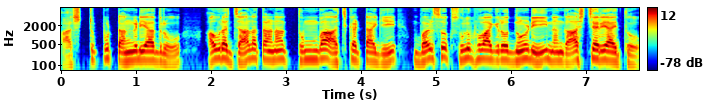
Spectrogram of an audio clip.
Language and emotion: Kannada, surprised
